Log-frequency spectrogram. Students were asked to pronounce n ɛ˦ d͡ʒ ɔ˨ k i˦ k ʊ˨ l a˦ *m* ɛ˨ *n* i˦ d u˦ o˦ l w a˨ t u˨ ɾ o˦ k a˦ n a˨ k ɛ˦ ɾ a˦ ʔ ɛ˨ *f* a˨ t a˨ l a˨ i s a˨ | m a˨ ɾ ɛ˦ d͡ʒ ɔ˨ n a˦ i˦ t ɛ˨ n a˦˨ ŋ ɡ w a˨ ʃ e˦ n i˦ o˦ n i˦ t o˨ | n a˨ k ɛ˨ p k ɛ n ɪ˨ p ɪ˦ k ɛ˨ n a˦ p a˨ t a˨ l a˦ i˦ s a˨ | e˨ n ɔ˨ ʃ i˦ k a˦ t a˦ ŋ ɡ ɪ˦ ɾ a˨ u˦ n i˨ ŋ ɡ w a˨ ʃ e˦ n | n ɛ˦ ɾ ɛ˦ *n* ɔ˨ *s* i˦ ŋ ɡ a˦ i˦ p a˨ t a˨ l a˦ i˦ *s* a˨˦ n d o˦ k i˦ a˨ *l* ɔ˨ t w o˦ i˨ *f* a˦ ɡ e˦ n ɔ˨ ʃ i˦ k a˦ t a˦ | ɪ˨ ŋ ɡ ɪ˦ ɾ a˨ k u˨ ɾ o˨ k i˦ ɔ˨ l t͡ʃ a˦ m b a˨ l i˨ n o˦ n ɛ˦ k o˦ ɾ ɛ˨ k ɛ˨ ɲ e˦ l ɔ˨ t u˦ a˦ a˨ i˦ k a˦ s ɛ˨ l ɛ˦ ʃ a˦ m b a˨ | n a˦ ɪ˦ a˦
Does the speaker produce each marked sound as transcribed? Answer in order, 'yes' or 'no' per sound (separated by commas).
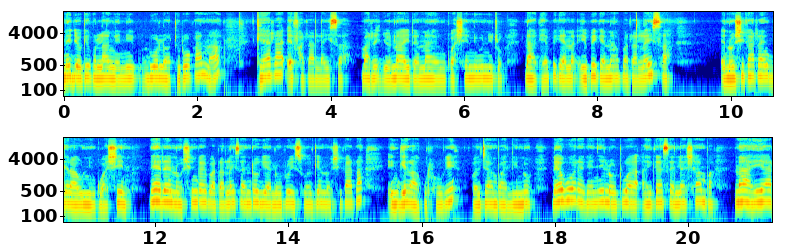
no, yes, yes, yes, no, yes, yes, no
